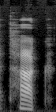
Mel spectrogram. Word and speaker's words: Tag: Um exemplo é o alemão Tag, onde o G final é desvozeado, tornando a pronúncia Tag.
